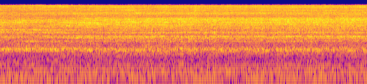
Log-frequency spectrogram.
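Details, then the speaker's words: AMMCO brake lathe cutting a large, tough rotor that is unstable through one section; even hissing cut with no rising squeal or shudder, the proper tooling absorbs the vibration before chatter develops into a secondary harmonic. "if you listen to the cut you can hear it would really like to start shattering but the tooling is just eating up the chatter the vibration before it becomes a secondary harmonic"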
